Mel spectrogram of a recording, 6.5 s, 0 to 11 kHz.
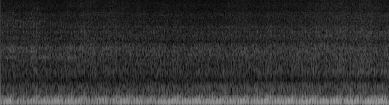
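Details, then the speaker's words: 1974 Bolens HT20 garden tractor driving on test run after replacing a coil burned out when the ignition was left on after a stall (fuel issue suspected): even low thrum, about three beats a second, no misses or surges; healthy. "so that went pretty well it's good to get the ht20 running"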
